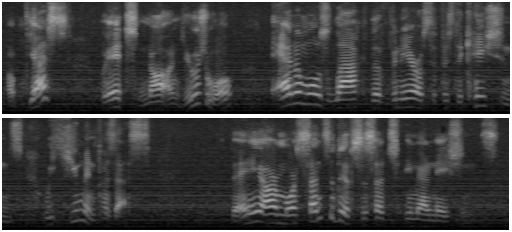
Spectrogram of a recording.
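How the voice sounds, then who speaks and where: A man acts out an earnest doctor who hunts apparitions in a spooky radio play. He speaks formally and gravely, in a somewhat high voice with wide melodic swings. There is a faint rumbling noise behind the pedantic delivery. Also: very animated, measured pace, a little mellow, rough recording. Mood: knowing. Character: solemn, earnest male ghost-hunting doctor, psychically sensitive. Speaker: paranormal investigator. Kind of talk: amateur radio drama acting.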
